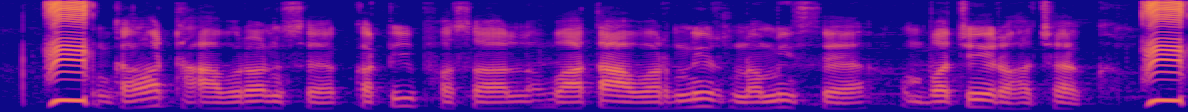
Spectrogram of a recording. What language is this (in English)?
Magahi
